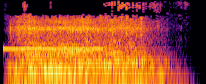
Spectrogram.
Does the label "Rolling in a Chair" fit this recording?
Yes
